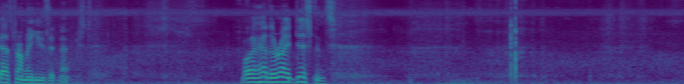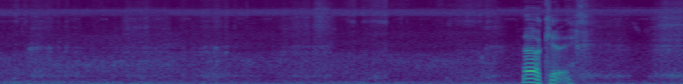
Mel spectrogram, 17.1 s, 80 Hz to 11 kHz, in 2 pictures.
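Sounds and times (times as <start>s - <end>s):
high-pitched insect chorus: 0.0s - 17.0s
wind rumbling on microphone: 4.2s - 15.1s.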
